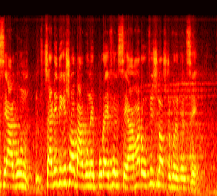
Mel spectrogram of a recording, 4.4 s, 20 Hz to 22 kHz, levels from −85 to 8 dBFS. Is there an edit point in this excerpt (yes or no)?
no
